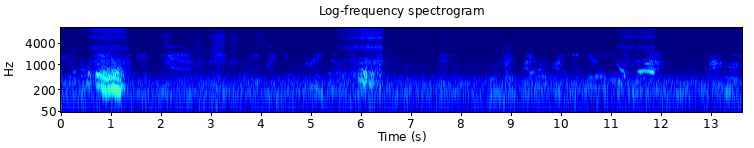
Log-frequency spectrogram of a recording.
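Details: Sleeping dog snoring: three loud snorting snores spaced several seconds apart, with quiet breathing and faint room noise between them.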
